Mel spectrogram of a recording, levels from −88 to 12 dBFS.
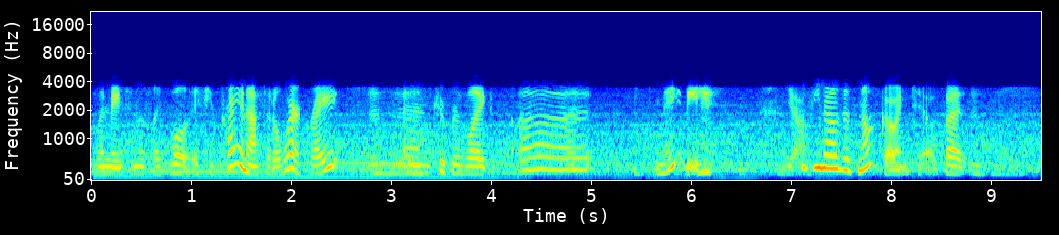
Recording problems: phone-call audio; nothing above 3.5 kHz
train or aircraft noise; noticeable; throughout; 15 dB below the speech

